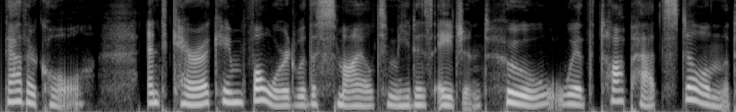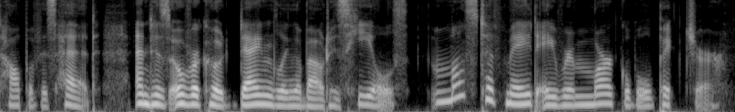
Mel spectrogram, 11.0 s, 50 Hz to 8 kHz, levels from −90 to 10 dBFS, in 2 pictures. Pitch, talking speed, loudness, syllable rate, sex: 195 Hz, 195 wpm, -20 LUFS, 5.3 syllables/s, female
